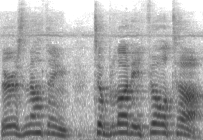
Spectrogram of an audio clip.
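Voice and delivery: strongly English-sounding accent. Podcast co-host told to filter the cussing replies in a suddenly very English accent. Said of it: "you just sound really English all of a sudden".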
